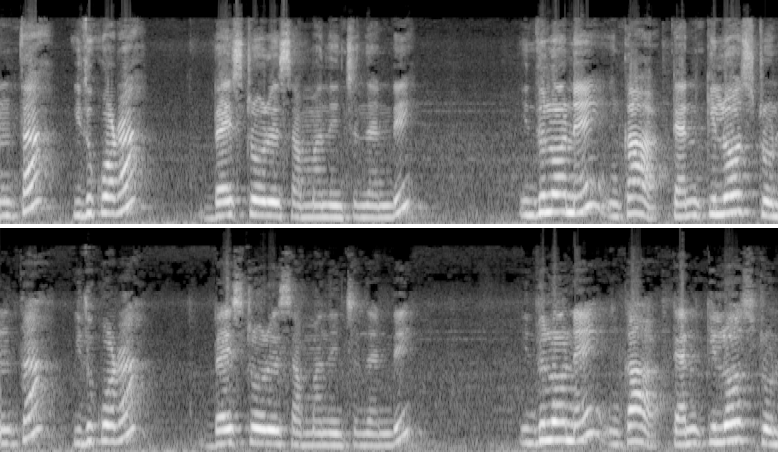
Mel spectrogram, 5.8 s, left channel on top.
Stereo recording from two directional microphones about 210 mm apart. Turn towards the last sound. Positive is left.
turn(degrees=50)  # may be behind; listen again after turning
